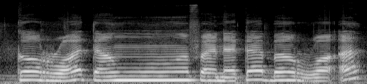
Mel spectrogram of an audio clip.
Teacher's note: کرتا فنتبرأ، تنوین کے بعد فا حروف اخفا میں سے آیا ہوا ہے تو تنوین کی آواز کو ہم چھپا کے پڑھیں گے، غنّے کے ساتھ پڑھیں گے. اسے کہتے ہیں اخفا.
